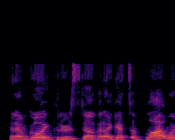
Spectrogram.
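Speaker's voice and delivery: normal talking voice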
